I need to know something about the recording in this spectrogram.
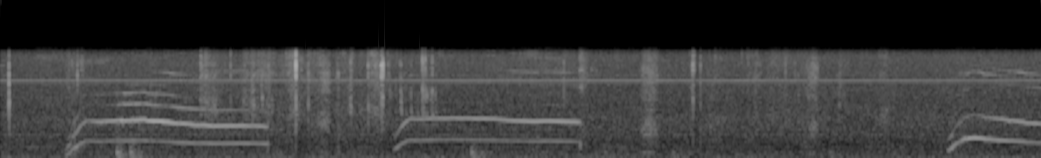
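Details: Thor, a male house cat neutered since five months old, sits indoors behind a kitchen window screen making fighting noises at Yellow Cat, an unneutered male on the porch outside. Three long drawn-out yowls, each rising sharply then holding steady for about two seconds.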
